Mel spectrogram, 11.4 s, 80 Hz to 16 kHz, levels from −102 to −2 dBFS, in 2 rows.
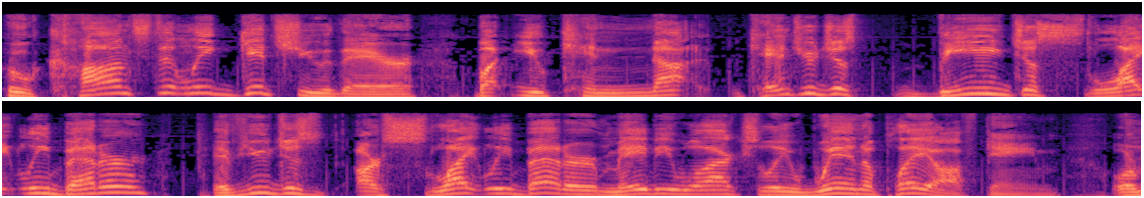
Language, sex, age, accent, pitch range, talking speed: English, male, 30-49, American, 125-190 Hz, 155 wpm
